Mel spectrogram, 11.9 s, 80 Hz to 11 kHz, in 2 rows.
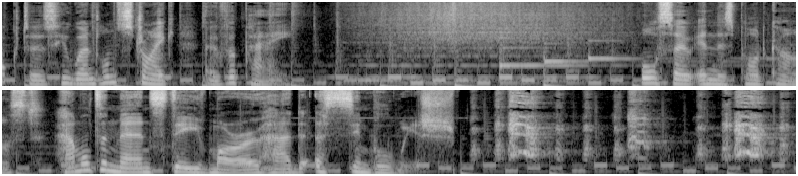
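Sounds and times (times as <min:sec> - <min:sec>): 
speech: 0:00.0 - 0:02.4, 0:03.0 - 0:09.8
steady rhythmic beat with deep thumps: 0:00.1 - 0:11.9
chickens clucking and crowing: 0:09.5 - 0:11.9.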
